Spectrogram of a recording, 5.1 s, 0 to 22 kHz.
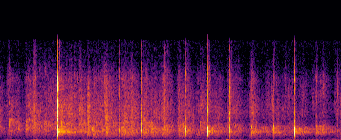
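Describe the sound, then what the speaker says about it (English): Scattered audience applause at a bank's 70th anniversary launch event, quiet and thin, with a few distinct individual claps ringing out at irregular intervals over a low steady hum. "One more time, a round of applause."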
